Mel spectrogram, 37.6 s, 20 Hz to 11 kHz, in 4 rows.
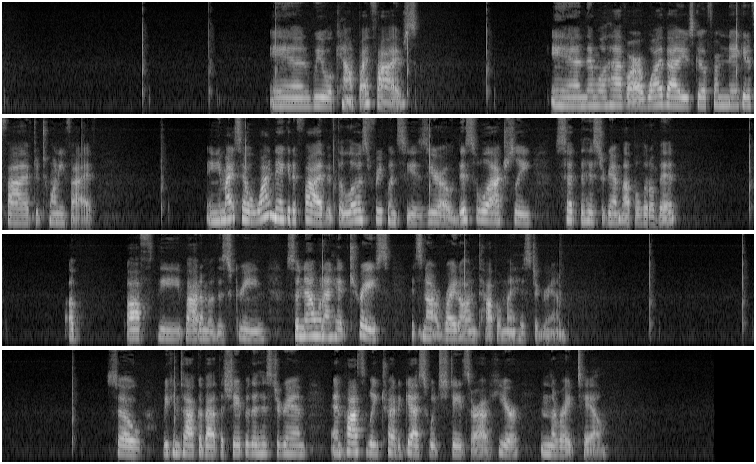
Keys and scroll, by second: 0.1 Return, 2.2-3.1 typing, 3.4 Return, 5.2 5, 6.1 Return, 10.5 5, 11.5 Return, 12.5 2, 13.6 5, 14.8 Return, 18.9 F5, 22.8 F4, 24.7 Right, 25.8 Right, 27.0 Right, 28.2 Right, 29.1 Right, 30.5 Right.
